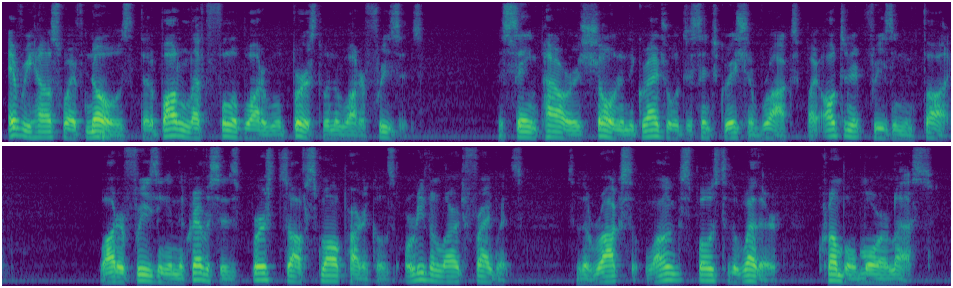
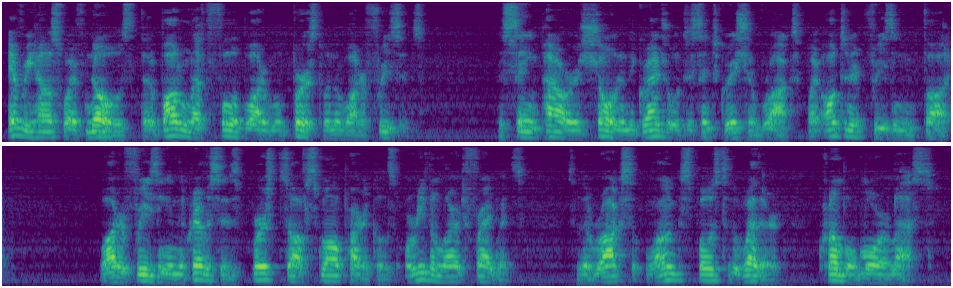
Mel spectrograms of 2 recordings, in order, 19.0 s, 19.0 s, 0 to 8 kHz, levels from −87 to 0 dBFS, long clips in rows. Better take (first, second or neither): first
